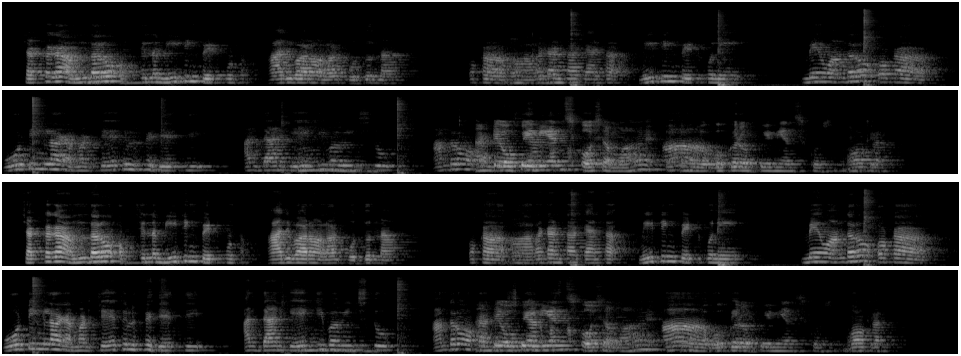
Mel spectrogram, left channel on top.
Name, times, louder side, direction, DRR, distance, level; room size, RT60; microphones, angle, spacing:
voice 1, 0.2-2.3 2.7-3.9 4.8-7.4 8.0-9.3 9.6-11.6 12.0-13.4 13.9-15.0 16.2-17.1 18.1-18.3, right 3 dB, 90° right, 6 dB, 0.5 m, -35 dB
sound 1, 4.7-13.8, left 1 dB, 15° left, 0.4 m, -53 dB
voice 2, 5.1-5.6 12.5-13.3 14.3-18.3, left 2 dB, 60° left, 2 dB, 0.6 m, -38 dB
3.0 x 2.8 x 3.0 m, 0.66 s
head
